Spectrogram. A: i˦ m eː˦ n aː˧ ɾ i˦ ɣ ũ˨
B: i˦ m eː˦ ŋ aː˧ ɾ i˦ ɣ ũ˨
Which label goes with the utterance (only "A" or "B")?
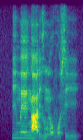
B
